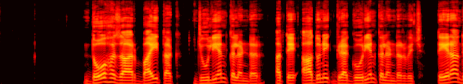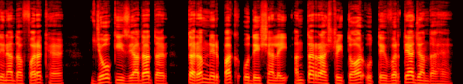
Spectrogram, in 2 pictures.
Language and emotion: Punjabi, neutral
